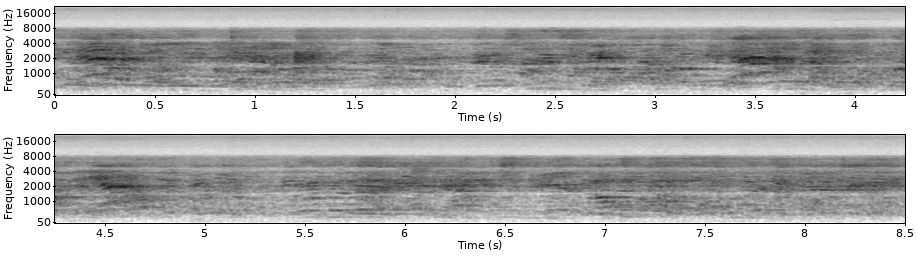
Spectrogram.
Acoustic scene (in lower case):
crowded indoor space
